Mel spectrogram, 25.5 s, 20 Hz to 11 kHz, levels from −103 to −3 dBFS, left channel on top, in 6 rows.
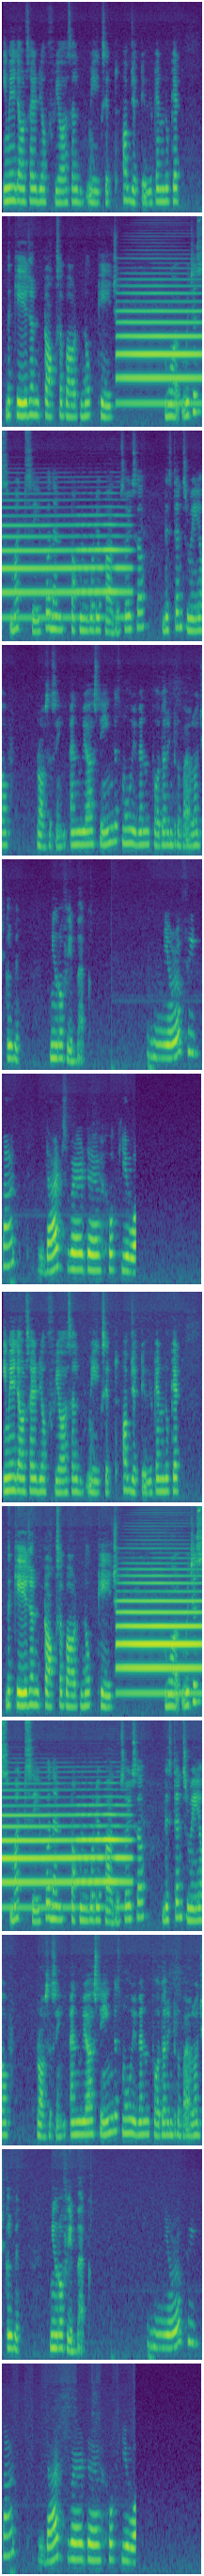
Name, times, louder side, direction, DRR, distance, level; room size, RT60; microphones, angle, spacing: voice 1, 0.0-3.8 4.3-6.7 7.7-11.6 11.9-13.0 13.5-17.4 18.0-18.8, right 2 dB, 60° right, 1.4 m, -26 dB
Wind instrument woodwind instrument, 6.7-11.3, right 7 dB, 45° right, 1.1 m, -17 dB
voice 2, 20.1-21.6 22.1-24.1, left 2 dB, 90° left, 4.2 m, -22 dB
head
